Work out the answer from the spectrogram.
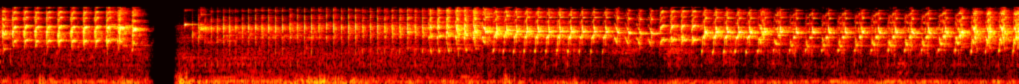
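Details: Lovebird giving a long trilled song, recorded as a master recording for training other birds: rapid high ringing trill of repeated notes, about three per second, continuing steadily for the whole stretch after a brief dropout near the start.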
